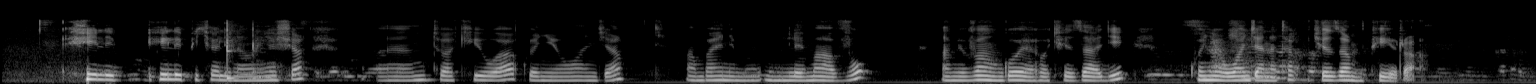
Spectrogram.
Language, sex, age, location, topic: Swahili, female, 25-35, Wajir, education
